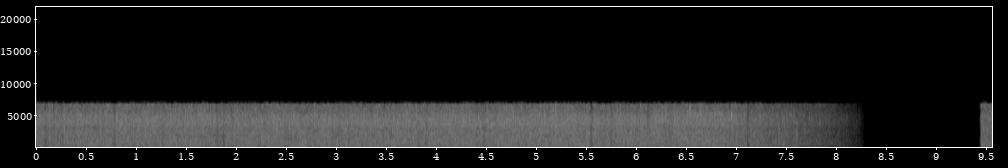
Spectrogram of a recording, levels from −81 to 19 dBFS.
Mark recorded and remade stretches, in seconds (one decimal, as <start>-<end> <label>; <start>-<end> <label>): 0.0-5.0 recorded; 5.0-5.6 remade; 5.6-6.4 recorded; 6.4-9.0 remade; 9.0-9.6 recorded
